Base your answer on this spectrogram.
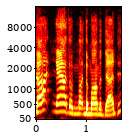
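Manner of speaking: firm scolding, high and loud.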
